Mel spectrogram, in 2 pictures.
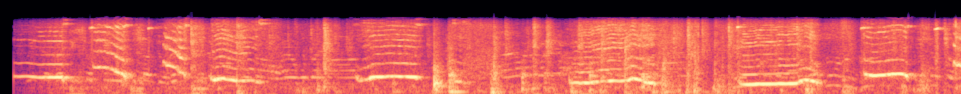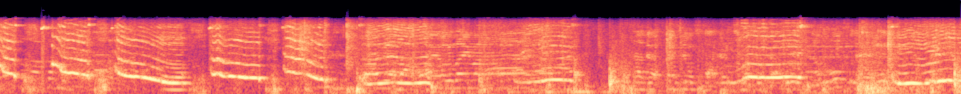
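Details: Pet dog pacing back and forth, whining in apparent discontent while a TV shopping programme plays: continuous rising and falling whimpers and yips, some sliding upward, overlapping with the television presenter's speech throughout.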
